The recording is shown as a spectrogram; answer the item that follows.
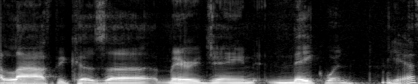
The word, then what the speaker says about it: Naquin: because uh mary jane naquin yes as it's pronounced in texas and nakeen out in louisiana indiana there you go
